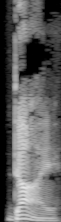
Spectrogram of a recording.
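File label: "die" American English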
